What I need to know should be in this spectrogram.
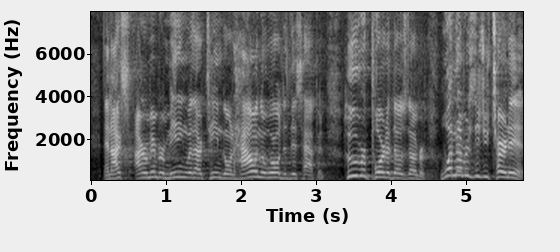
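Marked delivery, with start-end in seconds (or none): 1.9-5.8 furious, angry drill-sergeant barking. Retelling a meeting with the team about the numbers: imitating getting mad like a drill sergeant. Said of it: "I'm getting mad like a drill sergeant".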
